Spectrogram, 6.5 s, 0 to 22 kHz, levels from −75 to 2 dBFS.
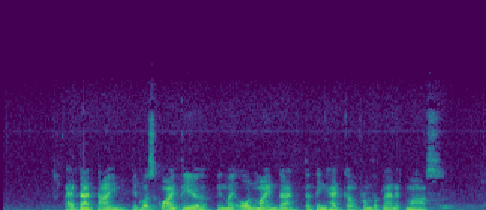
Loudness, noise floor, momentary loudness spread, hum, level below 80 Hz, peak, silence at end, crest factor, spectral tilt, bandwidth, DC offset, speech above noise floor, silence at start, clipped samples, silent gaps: -19 LUFS; -50 dBFS; 8 LU; none; -46 dBFS; 0 dBFS; 0.5 s; 18 dB; -7 dB/octave; 13 kHz; under 0.1%; 32 dB; 0.85 s; under 0.1%; none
